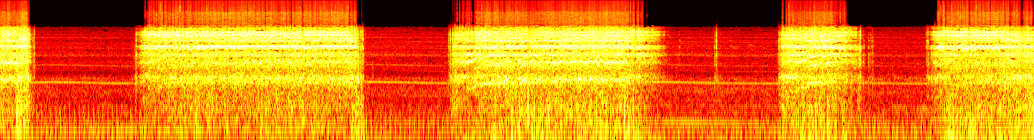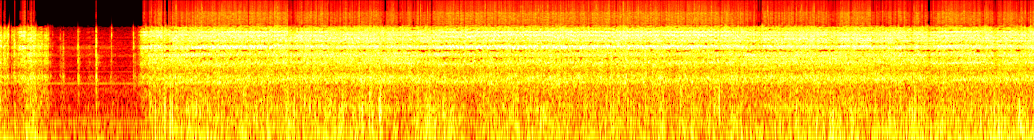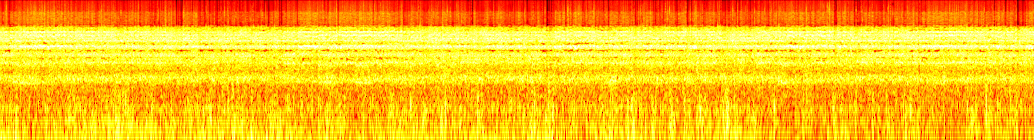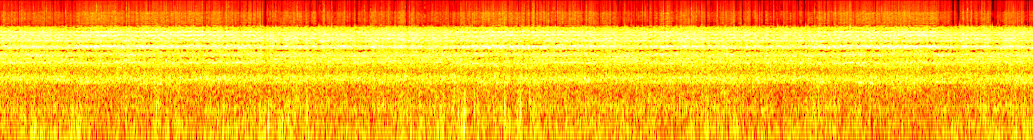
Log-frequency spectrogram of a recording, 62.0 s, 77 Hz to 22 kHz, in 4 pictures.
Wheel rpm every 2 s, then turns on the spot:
80, 140, 160, 70, 180, 10, 70, 110, 30, 200, 220, 210, 210, 220, 230, 230, 230, 230, 220, 230, 230, 230, 230, 230, 220, 230, 230, 230, 220, 230, 210.
none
